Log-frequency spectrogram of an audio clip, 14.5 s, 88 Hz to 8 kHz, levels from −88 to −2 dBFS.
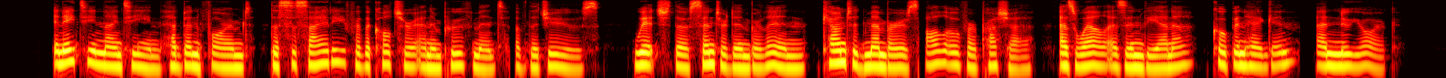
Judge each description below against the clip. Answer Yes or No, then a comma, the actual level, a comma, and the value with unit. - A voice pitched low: No, medium, 175 Hz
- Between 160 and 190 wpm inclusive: No, average, 140 wpm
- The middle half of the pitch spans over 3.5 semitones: No, narrow, 2.4 semitones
